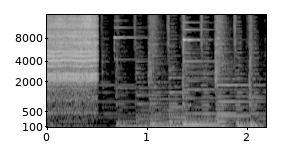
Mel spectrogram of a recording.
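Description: Dremel rotary tool with a felt buffing wheel running with a steady high whine, cut off abruptly about half a second in. Background music follows.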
